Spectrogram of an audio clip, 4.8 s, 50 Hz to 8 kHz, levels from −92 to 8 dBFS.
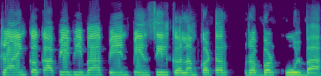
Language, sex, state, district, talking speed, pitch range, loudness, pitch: Bhojpuri, female, Uttar Pradesh, Ghazipur, 160 wpm, 230-240 Hz, -15 LUFS, 235 Hz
